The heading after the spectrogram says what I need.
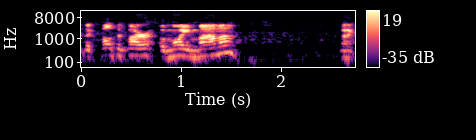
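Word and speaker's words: Omoi-no-mama: She says the cultivar Omoi Nomama, want to correct my pronunciation? Omoi Nomama.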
